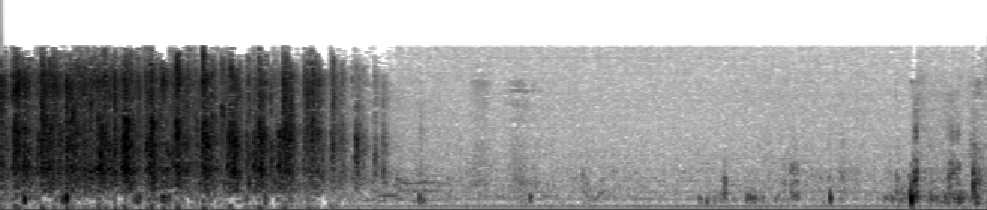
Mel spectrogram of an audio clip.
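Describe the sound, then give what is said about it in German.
A burst of audience applause for a young man who has come to the front after saying a prayer for the first time, dense and loud with many hands clapping, lasting about five seconds before fading into quiet background noise with a few faint knocks. “Und ich glaube, wir können dem jungen Mann mal einen Applaus geben.”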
